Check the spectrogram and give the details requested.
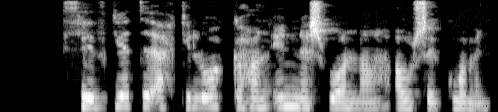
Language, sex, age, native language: Icelandic, male, 11, Icelandic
